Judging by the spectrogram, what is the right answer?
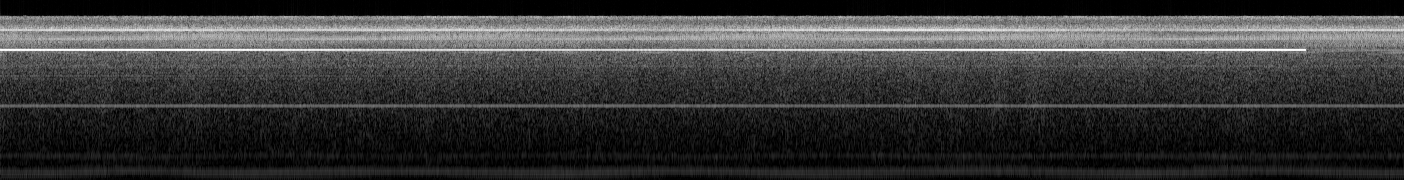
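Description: Near silence: room tone with a faint steady hum and a thin high whine that stops about a second before the end.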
